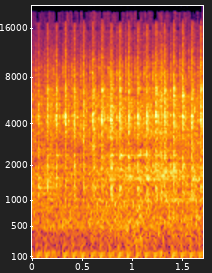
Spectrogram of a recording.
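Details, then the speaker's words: 2004 Honda Rubicon 500 ATV, 347 hours and 886 miles: sharp, regular ticking knock over the idle, keeping pace with engine speed; coolant is smelled and seen dripping; mechanical knock of uncertain source, cause not confirmed. "that does not sound good at all."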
